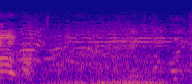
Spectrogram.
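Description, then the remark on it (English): Crowd chirping and chatter from the home-side crowd at a baseball game, a steady mix of overlapping voices and calls with a low rumble underneath, continuous and moderately loud throughout. “As the chirping from the crowd continues just a little bit here.”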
